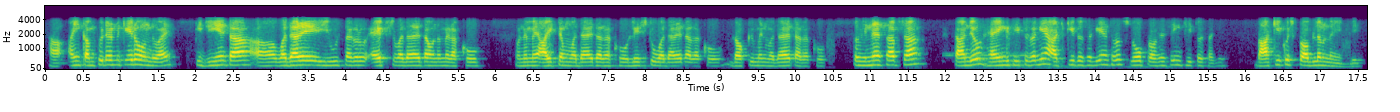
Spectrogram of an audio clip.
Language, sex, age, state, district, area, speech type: Sindhi, male, 18-30, Gujarat, Kutch, rural, conversation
